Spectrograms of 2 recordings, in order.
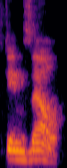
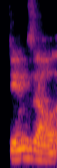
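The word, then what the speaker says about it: Denzil: her name yeah and she said the name denzel d-e-n-z-i-l and i said no you're saying it wrong it's denzel because i my favorite actor of all time is denzel washington so she she was i said you're saying it wrong you you know it's d d e and z eel she's not look at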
